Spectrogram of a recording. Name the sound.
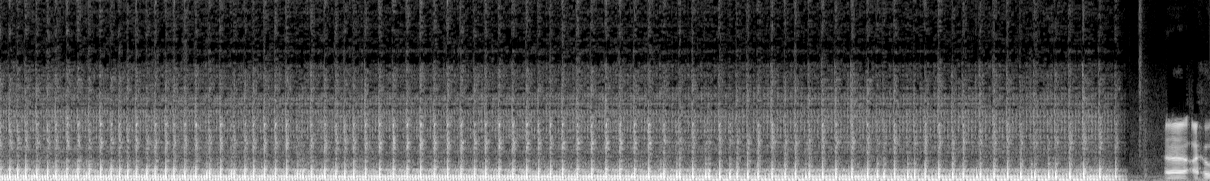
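motorcycle engine warming up and running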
